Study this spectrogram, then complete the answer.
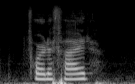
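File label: "fortified" US English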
